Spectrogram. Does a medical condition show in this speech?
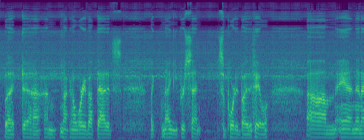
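No.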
